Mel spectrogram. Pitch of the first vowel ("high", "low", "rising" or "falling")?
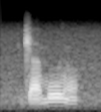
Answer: low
